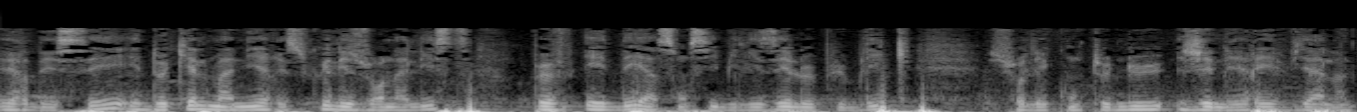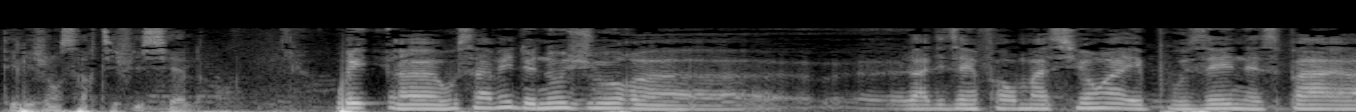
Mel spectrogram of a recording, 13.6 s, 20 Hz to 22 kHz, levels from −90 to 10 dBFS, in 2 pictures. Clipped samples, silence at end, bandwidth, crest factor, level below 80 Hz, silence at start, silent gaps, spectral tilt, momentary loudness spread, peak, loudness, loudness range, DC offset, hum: under 0.1%; 0 s; 8 kHz; 14 dB; -22 dBFS; 0 s; none; -6 dB/octave; 10 LU; -2 dBFS; -22 LUFS; 3 LU; under 0.1%; none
